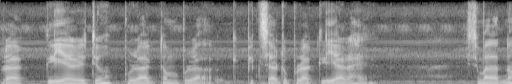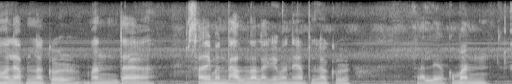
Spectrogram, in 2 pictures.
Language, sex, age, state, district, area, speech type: Assamese, male, 30-45, Assam, Sonitpur, rural, spontaneous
